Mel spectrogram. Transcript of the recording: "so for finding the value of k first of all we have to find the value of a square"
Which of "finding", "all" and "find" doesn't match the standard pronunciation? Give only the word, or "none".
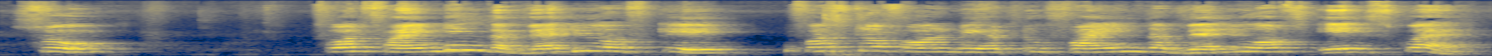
none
